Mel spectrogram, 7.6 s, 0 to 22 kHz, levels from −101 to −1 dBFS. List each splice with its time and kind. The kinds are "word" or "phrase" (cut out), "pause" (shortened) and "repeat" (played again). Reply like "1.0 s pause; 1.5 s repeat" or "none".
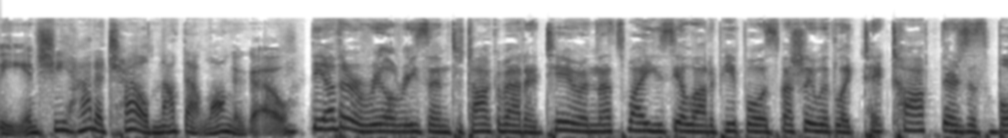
2.3 s pause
